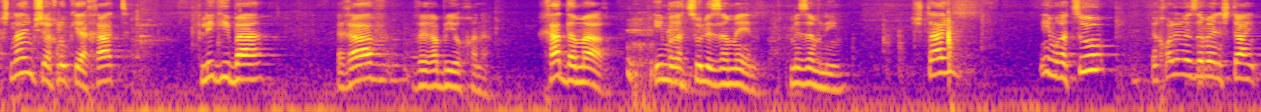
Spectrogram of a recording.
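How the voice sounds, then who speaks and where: A man's voice: high voice, slight background noise. Man teaching a Talmud page. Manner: explains texts, chanting quotations louder. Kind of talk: daily Talmud class.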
